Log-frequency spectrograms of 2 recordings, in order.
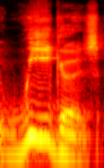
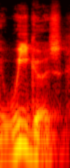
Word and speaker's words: Uyghurs: you for correcting me uyghurs uh so so it's not oogas it's uyghurs you don't pronounce the u i guess u y g h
